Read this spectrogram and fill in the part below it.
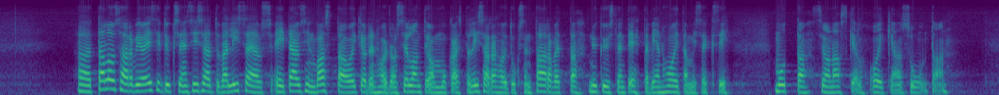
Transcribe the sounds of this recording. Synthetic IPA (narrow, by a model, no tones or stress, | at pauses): t̪ɑlo̞wsɑrʋio̞e̞sit̪ykse̞ːnsisælt̪yʋælisæyse̞̰jt̪æysinʋɑst̪ɑːo̞jk̟e̞ude̞nɦo̞jdo̞nse̞lo̞nt̪e̞o̞mːukɑist̪ɑlisæɾʔɑɦo̞jt̪ukse̞nt̪ɑrʋe̞t̪ːɑnykyjst̪e̞nt̪e̞ht̪æʋienɦo̞jt̪ɑmise̞ksi | mut̪ːɑse̞o̞nɑske̞̰lo̞jk̟e̞ɑ̰nsuːnt̪ɑ̰ːn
